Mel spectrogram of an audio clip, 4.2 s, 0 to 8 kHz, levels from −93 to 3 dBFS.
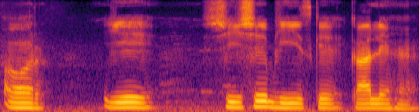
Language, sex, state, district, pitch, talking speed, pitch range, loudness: Hindi, male, Uttar Pradesh, Lucknow, 130 Hz, 100 wpm, 120-140 Hz, -13 LUFS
